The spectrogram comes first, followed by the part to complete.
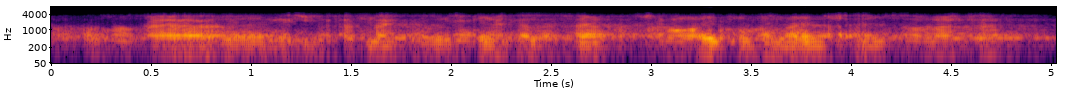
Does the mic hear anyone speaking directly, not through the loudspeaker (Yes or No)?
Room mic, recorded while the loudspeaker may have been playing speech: Yes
